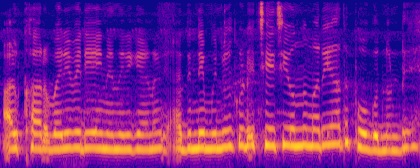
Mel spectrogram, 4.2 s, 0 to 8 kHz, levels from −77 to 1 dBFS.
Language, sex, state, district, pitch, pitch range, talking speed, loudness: Malayalam, female, Kerala, Kozhikode, 245 Hz, 235-275 Hz, 130 wpm, -14 LUFS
